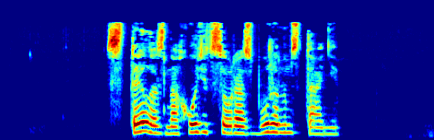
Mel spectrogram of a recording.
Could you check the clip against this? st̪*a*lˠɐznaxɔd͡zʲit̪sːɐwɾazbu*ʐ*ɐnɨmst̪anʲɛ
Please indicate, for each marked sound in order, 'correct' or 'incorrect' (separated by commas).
incorrect, correct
